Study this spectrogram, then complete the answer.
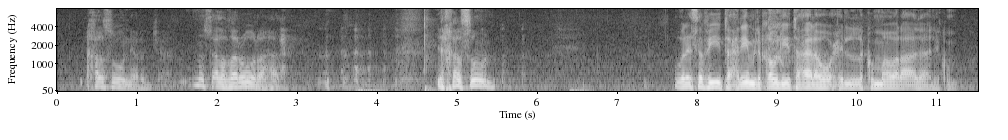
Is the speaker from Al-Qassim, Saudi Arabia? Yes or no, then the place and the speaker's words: yes; Al-Qassim, Saudi Arabia; لا، عندنا في القصيم كثير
